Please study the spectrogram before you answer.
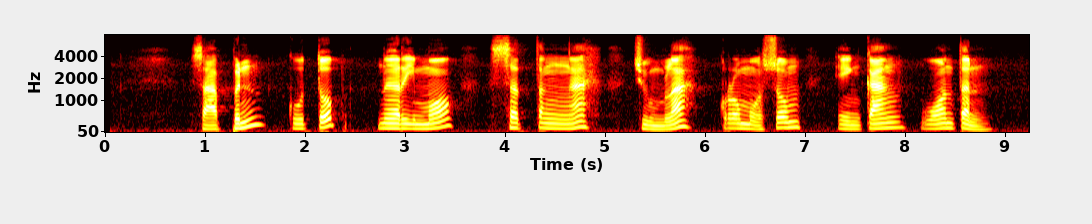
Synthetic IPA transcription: sab̥ə̤n | kut̪ʊp̚ | nəɾimɔ | sət̪əŋah | d̥ʒ̥ṳmlah | kɾomosʊm | eŋkaŋwɔnt̪ən

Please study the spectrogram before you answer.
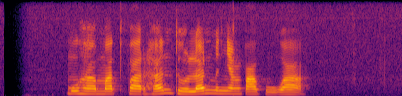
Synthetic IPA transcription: muɦamat̪̚farɦand̪̥o̤lanməɲaŋpapua

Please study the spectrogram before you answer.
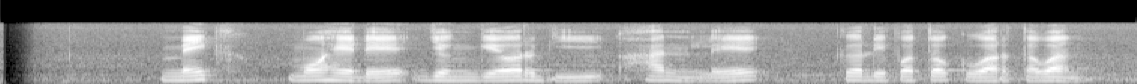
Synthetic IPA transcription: mak | moɦedɛd͡ʒɨŋɡeɔrɡihanlekɨrdipɔt̪ɔkuwart̪awan

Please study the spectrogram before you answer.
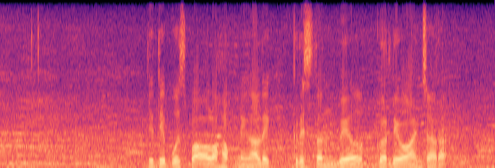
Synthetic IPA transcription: t̪it̪ipuspaɔlɔɦɔk̚niŋalikɾist̪ənwɪlɡ̥ʊrd̪iwawaɲt͡ʃaɾa̰

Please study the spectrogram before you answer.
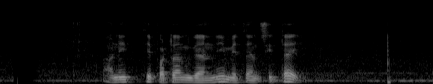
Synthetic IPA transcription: anit̪ːjepaʈanɡanːemet̪ɛnsit̪aj

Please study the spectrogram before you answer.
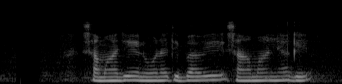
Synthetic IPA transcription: samaːd͡ʒejenuʋənət̪ibaʋesaːmaːnjaɡe

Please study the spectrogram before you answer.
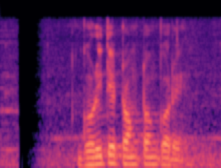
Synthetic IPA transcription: ɡʱoɾit̪eʈɔŋʈɔŋkɔɾe

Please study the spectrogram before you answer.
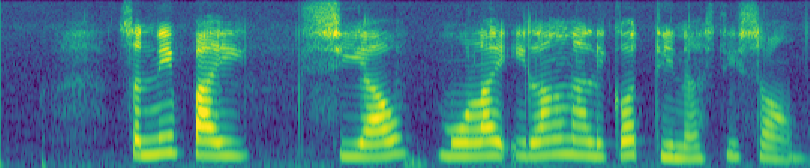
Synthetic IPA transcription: sənipaiksiawmulajʔilaŋnalikɔd̪̥i̤nast̪isɔŋ

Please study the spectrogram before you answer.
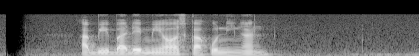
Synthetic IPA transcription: ʔa̰bibadɛmiɔskakuniŋan

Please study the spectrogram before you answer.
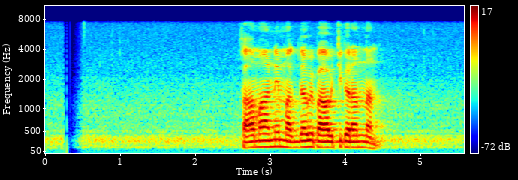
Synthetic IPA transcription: saːmaːnjemːɐd̪̚ɡaʋepaːʋit͡ɕːikəɾanːan

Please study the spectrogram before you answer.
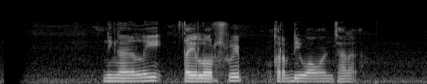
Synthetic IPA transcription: niŋalit̪ajlɔrswɪp̚kərdiwawaɲt͡ʃaɾa̰

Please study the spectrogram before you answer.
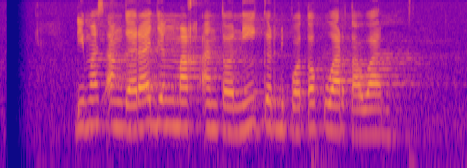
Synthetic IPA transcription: dimasaŋɡaɾad͡ʒɨŋmaka̰nt̪ɔnikɨrdipɔt̪ɔkuwart̪awan

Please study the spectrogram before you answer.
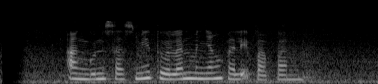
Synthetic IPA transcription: ʔaŋɡʊnsasmid̪̥o̤lanməɲaŋb̥a̤lɪ̰ʔbapan

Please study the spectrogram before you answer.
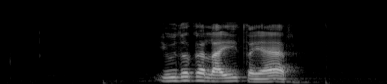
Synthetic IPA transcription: jud̪ʌkalaɡit̪ʌjar

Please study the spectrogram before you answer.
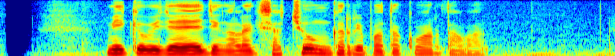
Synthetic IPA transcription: mikuwid͡ʒajad͡ʒɨŋalɛksat͡ʃuŋkɨrdipɔt̪ɔkuwart̪awa̰n

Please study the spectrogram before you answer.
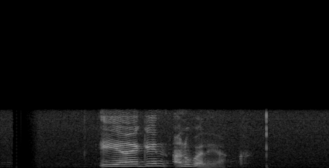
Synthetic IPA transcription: eːajeɡenɐnubɐlejɐ̰k

